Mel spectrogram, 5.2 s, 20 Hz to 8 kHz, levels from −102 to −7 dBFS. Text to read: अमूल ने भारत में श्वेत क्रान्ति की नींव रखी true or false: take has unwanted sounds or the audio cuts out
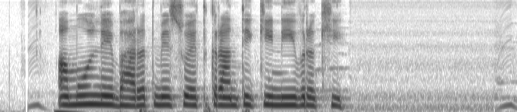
false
